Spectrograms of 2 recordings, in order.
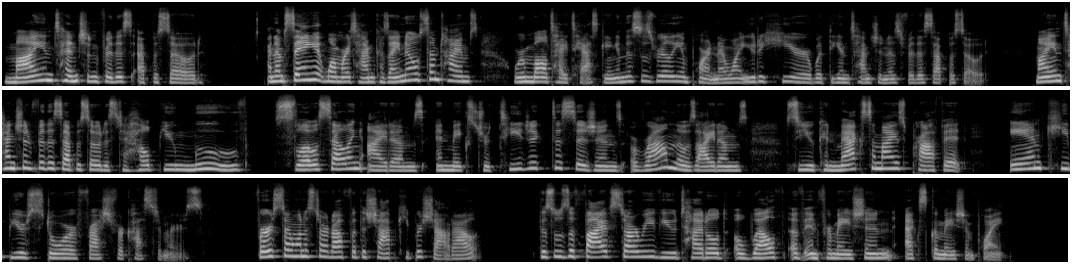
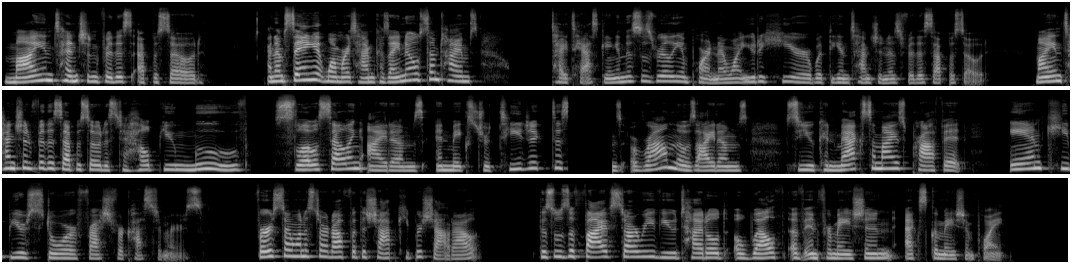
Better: first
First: none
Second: audio cutting out; at 5 s and at 16 s

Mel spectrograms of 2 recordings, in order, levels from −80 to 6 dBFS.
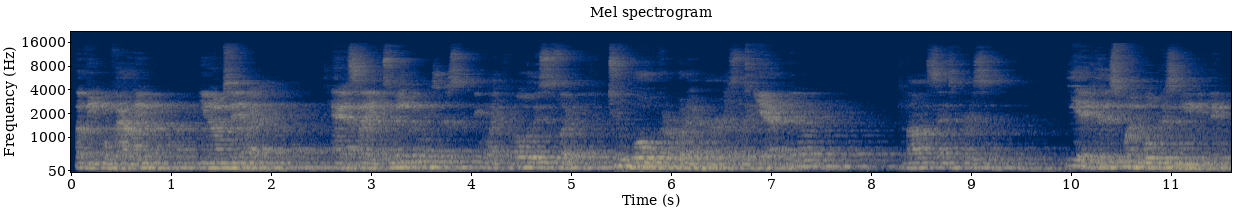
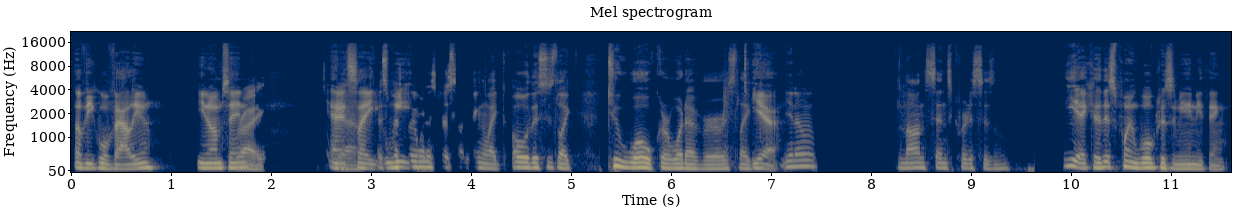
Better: second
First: off-mic speech; far // room echo; strong; dies away in 2.5 s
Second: none

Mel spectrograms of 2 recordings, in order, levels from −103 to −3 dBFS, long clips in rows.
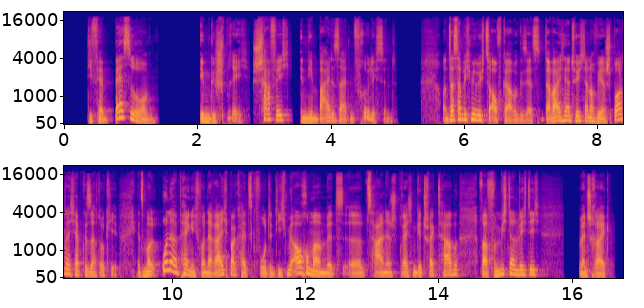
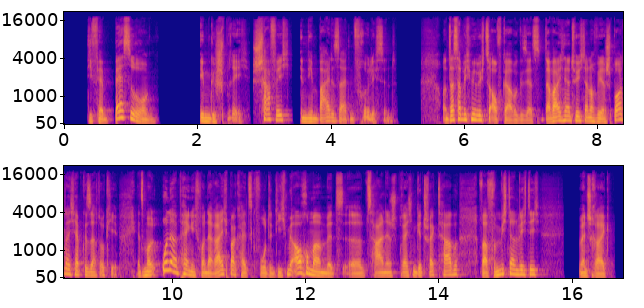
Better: neither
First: none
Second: none

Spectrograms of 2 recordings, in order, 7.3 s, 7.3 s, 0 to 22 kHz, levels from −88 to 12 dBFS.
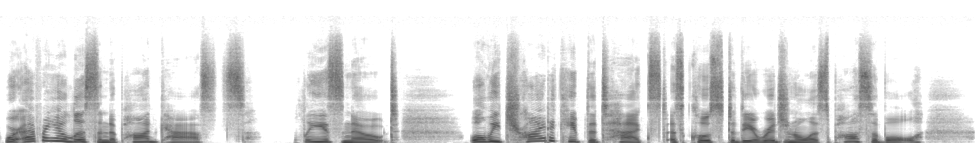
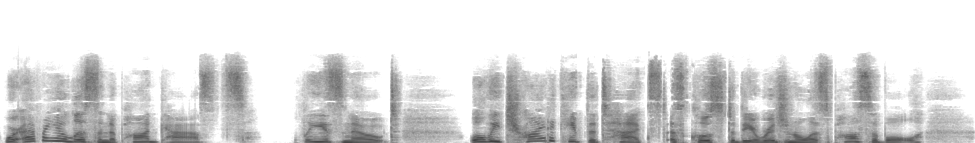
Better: first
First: none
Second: garbled, watery; slightly; nothing above 11.5 kHz

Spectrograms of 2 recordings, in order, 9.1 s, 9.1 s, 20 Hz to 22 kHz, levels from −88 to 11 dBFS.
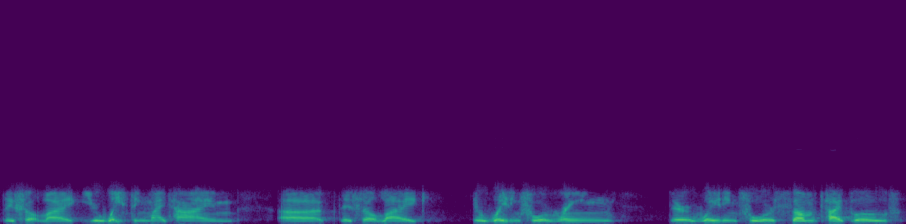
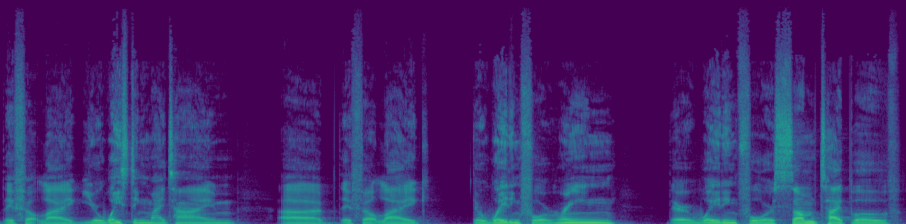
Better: second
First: phone-call audio; nothing above 3 kHz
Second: none

